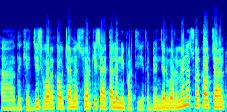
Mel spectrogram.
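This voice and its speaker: A male grammar tutor with a high voice explains exam questions option by option. He slows down to list letters one at a time. The recording is muffled and lo-fi, made at a home computer mic. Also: a little mellow. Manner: talks students through multiple-choice answers. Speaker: Hindi grammar teacher. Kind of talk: online exam-prep lesson.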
